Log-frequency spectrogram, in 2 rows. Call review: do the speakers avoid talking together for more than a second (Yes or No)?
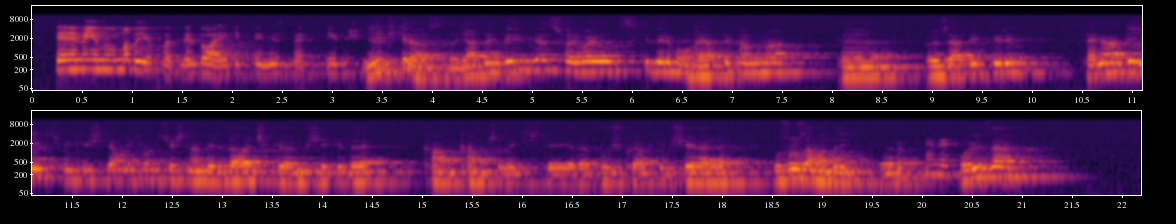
Yes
